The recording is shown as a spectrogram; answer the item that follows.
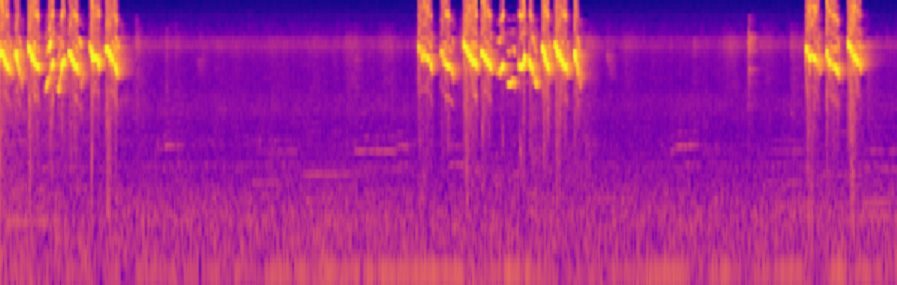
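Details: Caged white-eye gives three 'tembakan' bursts, each one to two seconds of high, rapid, chattering slurred whistles, separated by several seconds of near silence.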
